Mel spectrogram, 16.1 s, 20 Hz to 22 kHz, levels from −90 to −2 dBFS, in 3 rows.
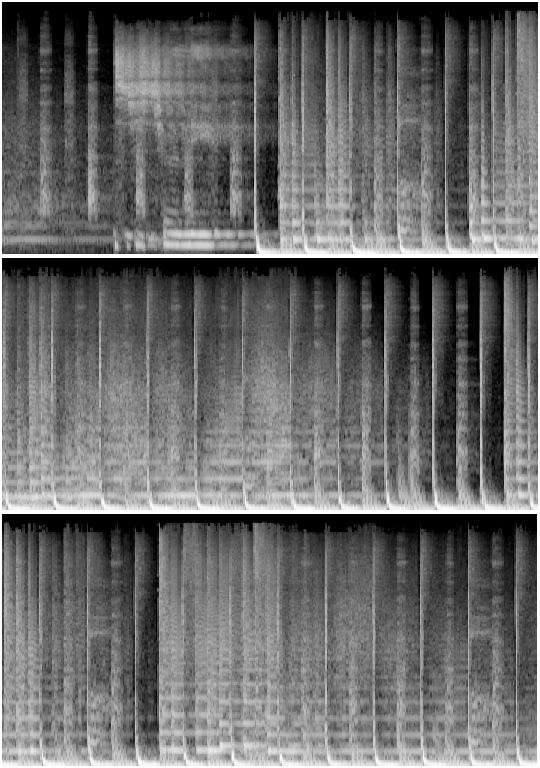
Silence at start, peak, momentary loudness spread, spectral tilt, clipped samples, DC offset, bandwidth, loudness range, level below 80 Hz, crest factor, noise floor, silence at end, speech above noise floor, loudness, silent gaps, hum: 0 s; 0 dBFS; 6 LU; -5 dB/octave; under 0.1%; under 0.1%; 17 kHz; 2 LU; -14 dBFS; 12 dB; -34 dBFS; 0 s; 21 dB; -14 LUFS; none; none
